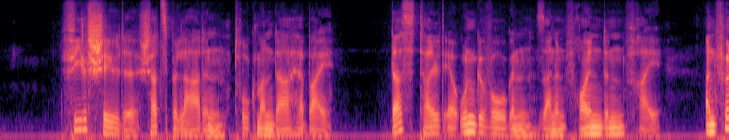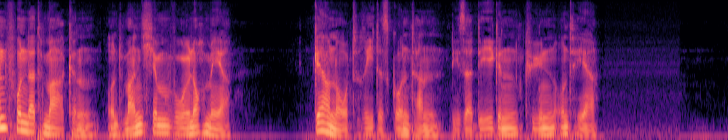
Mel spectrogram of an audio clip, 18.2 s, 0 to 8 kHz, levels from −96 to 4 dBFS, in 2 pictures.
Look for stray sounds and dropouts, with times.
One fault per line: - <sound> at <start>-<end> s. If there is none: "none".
none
